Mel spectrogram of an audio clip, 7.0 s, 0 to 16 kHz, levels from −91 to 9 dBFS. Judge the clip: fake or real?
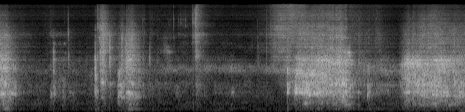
fake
